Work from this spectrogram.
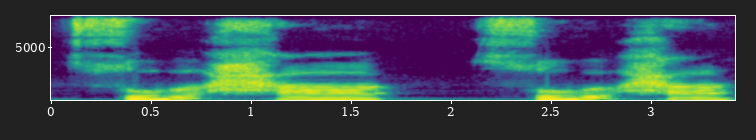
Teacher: हा की आवाज़ भी क्लियर है, लंबा भी कर रहे हैं। और फिर नून को आगे मिलाएंगे और लाम को मोटा करेंगे।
